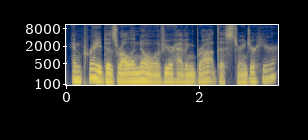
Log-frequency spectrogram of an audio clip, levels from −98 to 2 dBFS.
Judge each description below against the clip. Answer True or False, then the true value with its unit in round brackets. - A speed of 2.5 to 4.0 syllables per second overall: False (5.3 syllables/s)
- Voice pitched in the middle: False (120 Hz)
